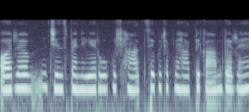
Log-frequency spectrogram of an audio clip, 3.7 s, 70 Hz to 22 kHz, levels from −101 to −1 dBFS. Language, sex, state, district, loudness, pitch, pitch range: Hindi, female, Chhattisgarh, Sukma, -20 LUFS, 235 Hz, 225-240 Hz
